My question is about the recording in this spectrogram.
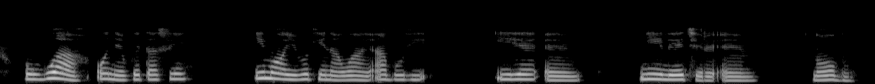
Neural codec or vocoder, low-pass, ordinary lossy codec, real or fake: none; 5.4 kHz; none; real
